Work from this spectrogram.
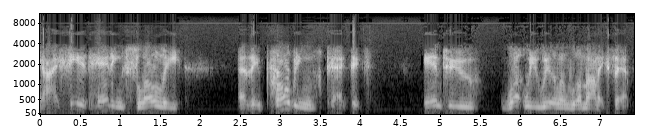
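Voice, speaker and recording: A man's voice: medium pitch, dry recording, highs cut off. A man phoning in to a radio show to give his unscripted political opinions. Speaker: phone-in caller. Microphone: telephone on radio show.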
